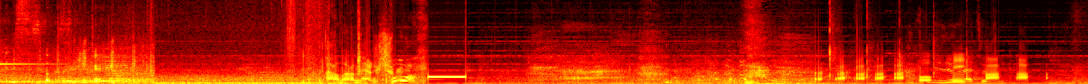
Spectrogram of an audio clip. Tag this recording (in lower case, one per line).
speech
